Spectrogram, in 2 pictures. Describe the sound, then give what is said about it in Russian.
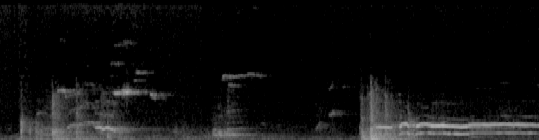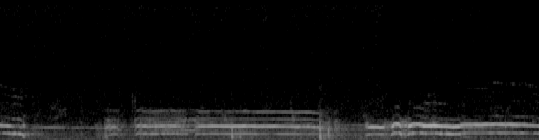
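Roosters crowing: a few drawn-out, harmonic cock-a-doodle-doo calls rise and hold in turn. The faint calls sound alone after some scattered clatter at the start. “Сюда лишь идет петухов эстафета. Вращение земли сопровождается криком ликующих птиц”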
